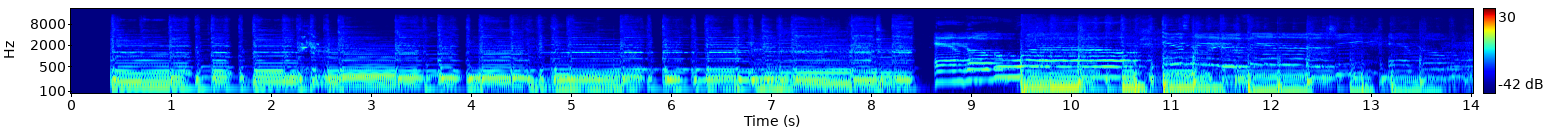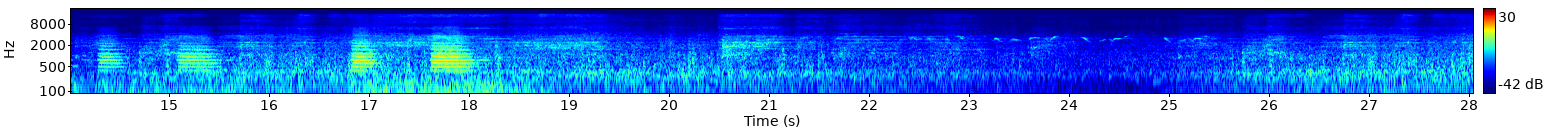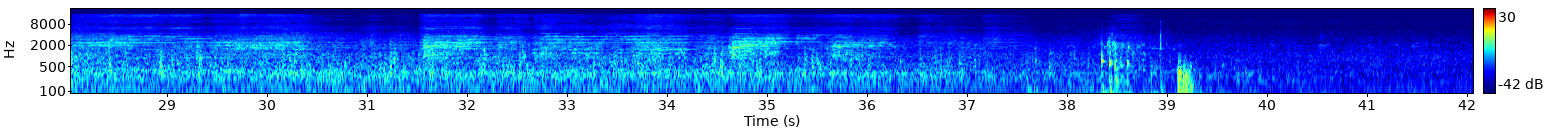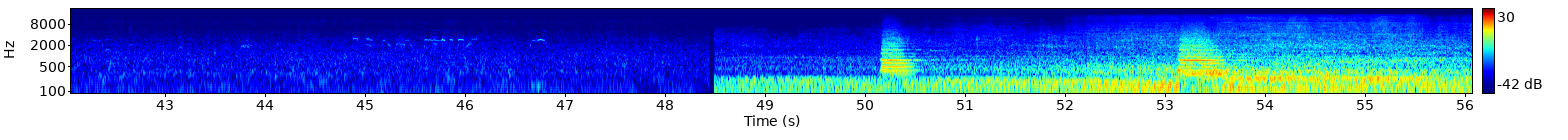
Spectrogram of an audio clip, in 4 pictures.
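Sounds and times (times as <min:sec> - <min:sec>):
train horn blasts: 0:14.1 - 0:16.0, 0:16.7 - 0:18.8, 0:49.8 - 0:51.4, 0:53.0 - 0:54.8
rail cars rumbling and clattering: 0:14.1 - 0:40.9, 0:48.5 - 0:56.0
high wheel squeal: 0:14.9 - 0:19.5, 0:25.8 - 0:30.8, 0:31.5 - 0:37.6.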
